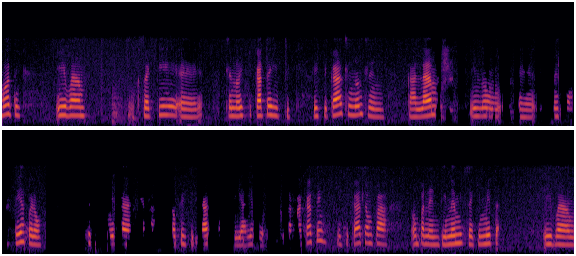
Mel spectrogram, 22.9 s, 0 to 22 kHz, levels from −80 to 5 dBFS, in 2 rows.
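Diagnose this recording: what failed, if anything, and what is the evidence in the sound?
At the codec stage, a call bitrate drop pushed Opus from 32 kbps down to 11 kbps between 2.53 and 7.63 s, staying at the floor for about 1.3 s. With so few bits the speech turns coarse and watery, losing detail until the rate climbs back.

In the call's echo canceller, speech suppressed in double talk shows from 8.66 to 11.59 s and 12.64 to 17.46 s, likely because both sides spoke together. The talker dips by roughly 40 dB in pieces, about a second in the first span and three in the second.

The same canceller let the other side's voice leak through, likely from loudspeaker echo left in the microphone. A faint second voice appears at 8.79 to 10.24 s, 11.15 to 11.2 s and 15.3 to 17.09 s, sitting some 20 to 30 dB under the speech.

Background gated by the echo canceller occurs from 9.13 to 9.34 s. The canceller clamped the microphone hard while the loudspeaker played, so the room tone drops by about 25 dB for roughly 200 ms, then returns once the suppression releases.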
